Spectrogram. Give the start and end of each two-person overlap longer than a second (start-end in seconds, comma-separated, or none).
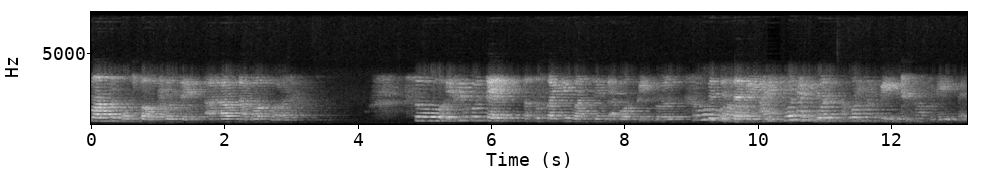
9.2-12.2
